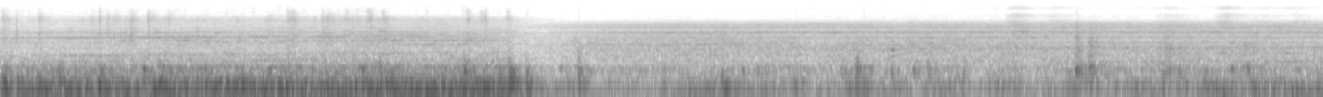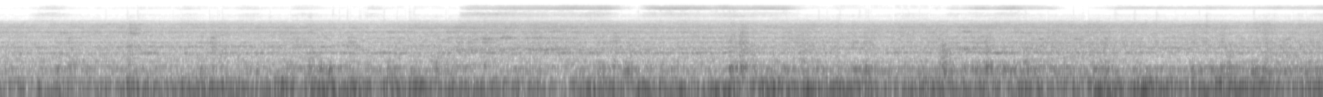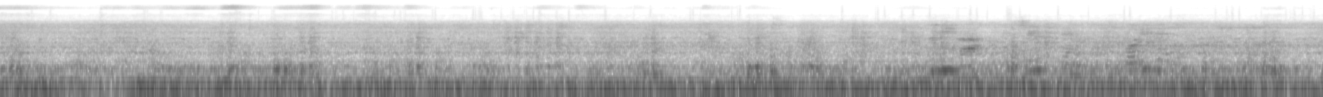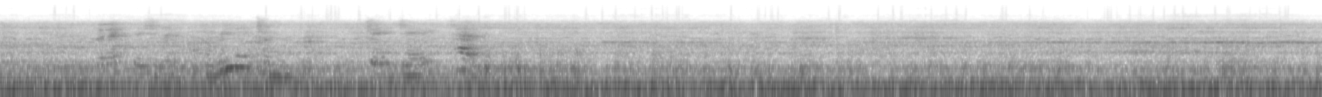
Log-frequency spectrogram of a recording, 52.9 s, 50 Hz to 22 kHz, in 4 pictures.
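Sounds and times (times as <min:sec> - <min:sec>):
train wheels rumbling: 0:00.0 - 0:06.3, 0:07.1 - 0:52.9.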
